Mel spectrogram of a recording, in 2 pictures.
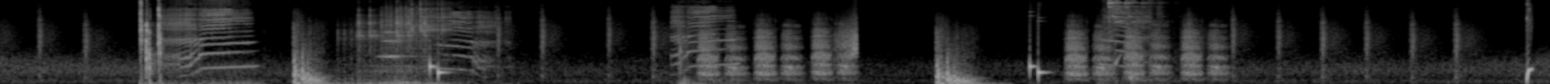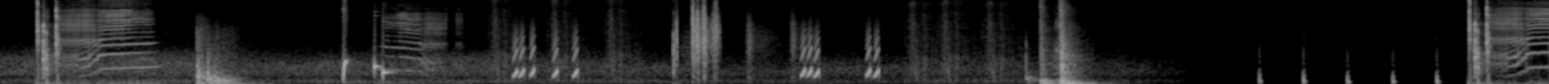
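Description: Short electronic blips and chimes sound as a game menu opens and items are picked.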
